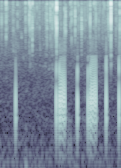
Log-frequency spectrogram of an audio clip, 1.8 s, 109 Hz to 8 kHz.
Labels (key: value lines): label: biophony, knock croak
recorder: SoundTrap 300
